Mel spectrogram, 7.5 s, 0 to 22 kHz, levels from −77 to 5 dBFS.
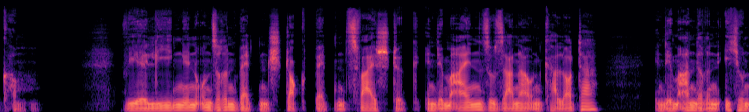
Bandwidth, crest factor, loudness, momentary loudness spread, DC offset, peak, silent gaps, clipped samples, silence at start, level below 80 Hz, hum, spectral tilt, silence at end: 17 kHz; 20 dB; -19 LUFS; 10 LU; under 0.1%; 0 dBFS; 0.45-0.76 s; under 0.1%; 0.05 s; -36 dBFS; none; -4.5 dB/octave; 0 s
